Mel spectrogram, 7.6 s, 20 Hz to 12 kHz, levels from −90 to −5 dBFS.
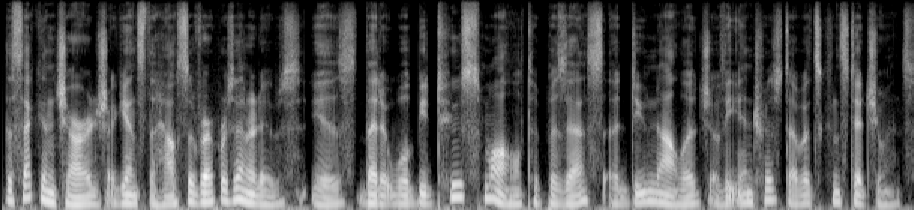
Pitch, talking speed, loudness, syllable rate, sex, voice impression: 100 Hz, 205 wpm, -21 LUFS, 5.6 syllables/s, male, very masculine, very adult-like, very middle-aged, very thick, slightly relaxed, powerful, slightly dark, soft, slightly muffled, fluent, very cool, intellectual, very sincere, very calm, very mature, very friendly, very reassuring, very unique, very elegant, wild, sweet, very kind, slightly modest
